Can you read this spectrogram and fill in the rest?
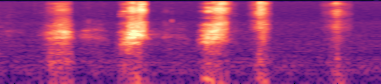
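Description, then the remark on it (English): A person imitates a wild boar with a series of five loud, breathy snorts and grunts, spaced irregularly, with no talking. “A wild boar.”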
